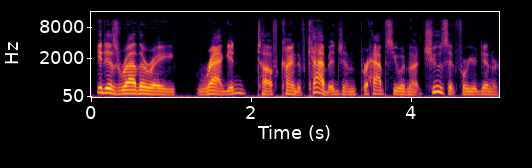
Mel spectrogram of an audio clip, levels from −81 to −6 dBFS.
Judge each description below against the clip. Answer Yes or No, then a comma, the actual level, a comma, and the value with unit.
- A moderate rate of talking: No, fast, 235 wpm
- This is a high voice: No, medium, 140 Hz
